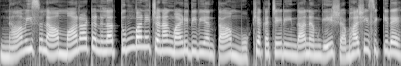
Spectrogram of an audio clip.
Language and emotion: Kannada, happy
